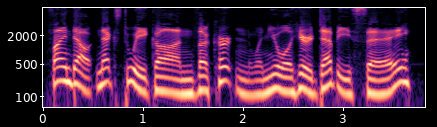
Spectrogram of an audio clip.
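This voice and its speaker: A man's voice: mid-range voice, big pitch swings, measured pace, dark tone, no echo. A man playing a mock-serious announcer, narrating a parody radio serial with dramatic suspense.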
